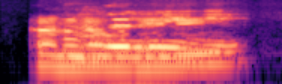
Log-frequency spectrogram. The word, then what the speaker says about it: Kundalini: How do you pronounce that? Kundalini.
